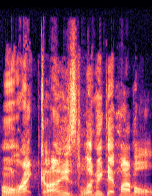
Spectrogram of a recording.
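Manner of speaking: strange, odd, high-pitched put-on character voice. Imagining the other speaker being called in to play, voicing him in an odd put-on voice. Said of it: "I don't know why I'd sound like that".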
